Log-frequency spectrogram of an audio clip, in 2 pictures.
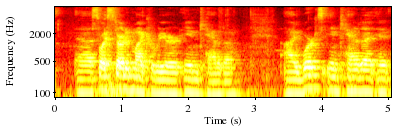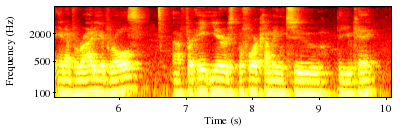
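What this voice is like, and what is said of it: Canadian English accent. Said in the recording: “people have recognized my accent as funny and different. I am Canadian.”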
